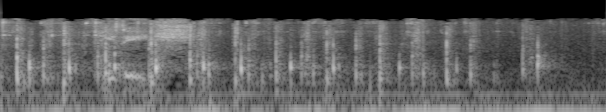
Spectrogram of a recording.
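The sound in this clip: Footsteps climbing a set of stairs in a hidden passageway, part of a radio drama: many firm, evenly spaced thuds in a steady rhythm, one after another throughout.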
